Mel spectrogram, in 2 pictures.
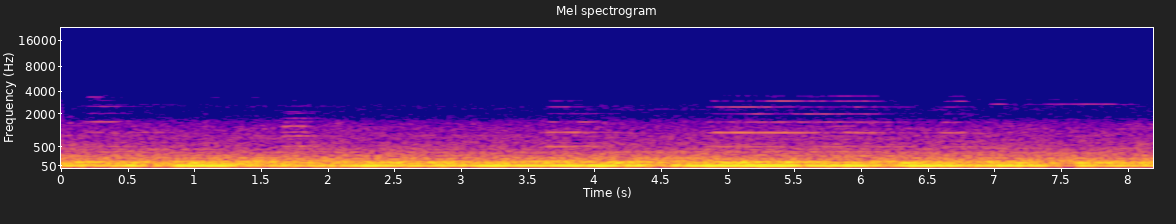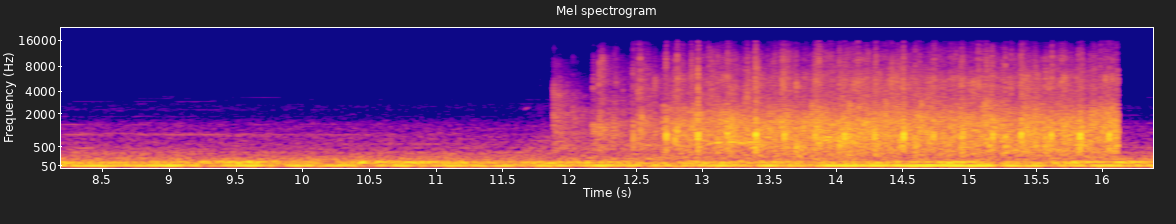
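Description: Background noise: a steady low rumble with a few faint, brief tones in the first half, then a loud even hiss for the last few seconds.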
